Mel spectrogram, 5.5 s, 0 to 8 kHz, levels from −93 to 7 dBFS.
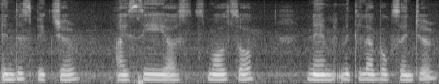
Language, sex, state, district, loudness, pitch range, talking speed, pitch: English, female, Arunachal Pradesh, Lower Dibang Valley, -15 LUFS, 170-180 Hz, 130 wpm, 175 Hz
